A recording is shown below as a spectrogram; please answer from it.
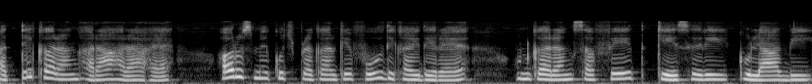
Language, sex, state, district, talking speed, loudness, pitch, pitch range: Hindi, male, Uttarakhand, Tehri Garhwal, 155 wpm, -17 LUFS, 230 Hz, 215-255 Hz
